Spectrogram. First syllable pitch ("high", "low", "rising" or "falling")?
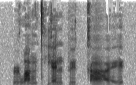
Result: rising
